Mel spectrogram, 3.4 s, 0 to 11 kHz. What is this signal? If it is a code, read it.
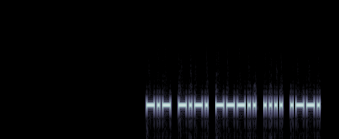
Morse code, heard as a keyed tone, about 46 wpm, 700 Hz. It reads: KC8HP
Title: USA Call Signs - 5 Characters - 45wpm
